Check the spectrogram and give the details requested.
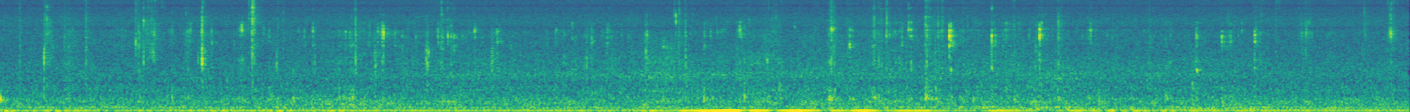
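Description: Faint chewing and small mouth clicks of a person eating cooked dried salted fish and rice by hand. A low rumble rises for a couple of seconds near the middle.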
